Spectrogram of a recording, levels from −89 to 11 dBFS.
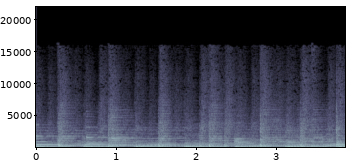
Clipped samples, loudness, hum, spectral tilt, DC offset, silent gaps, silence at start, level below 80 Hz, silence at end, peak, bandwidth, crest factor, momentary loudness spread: under 0.1%; -21 LUFS; none; -5.5 dB/octave; under 0.1%; none; 0 s; -24 dBFS; 0 s; -6 dBFS; 16.5 kHz; 14 dB; 2 LU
